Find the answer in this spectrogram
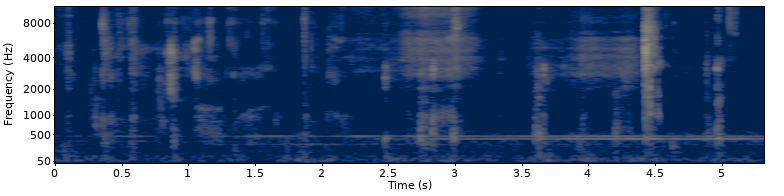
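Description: Faint close-miked chewing of a mouthful of Supreme pizza: scattered soft wet mouth clicks and smacks, with one louder click about four and a half seconds in.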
